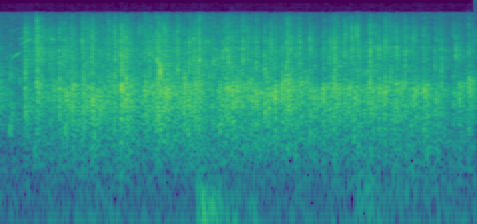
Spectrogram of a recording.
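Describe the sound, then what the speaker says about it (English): An audience at a Nairobi AI town hall event claps together for a speaker, a thick, even wash of applause that holds steady for a few seconds. "I think we can clap for him."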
